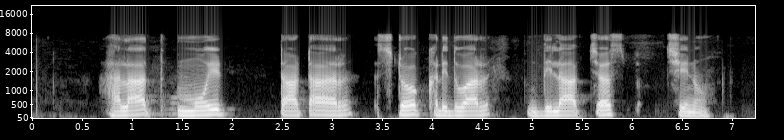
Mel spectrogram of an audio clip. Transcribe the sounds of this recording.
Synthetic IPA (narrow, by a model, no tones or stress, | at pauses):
halat̪moiʈ | ʈːaʈaɾ | sʈɔkʰːəɾid̪ʋaɾ | d̪ilat͡ɕəsp | t͡ɕʰeno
